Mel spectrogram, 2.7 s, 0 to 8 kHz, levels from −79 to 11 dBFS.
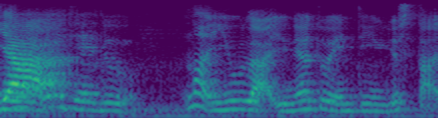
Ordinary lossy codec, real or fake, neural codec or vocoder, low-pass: none; real; none; 7.2 kHz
